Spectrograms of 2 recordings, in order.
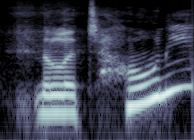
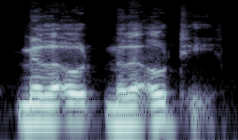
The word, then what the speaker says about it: Milioti: And Kristen Militoni. I think that's how you pronounce her last name. Militonia. Milioti.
